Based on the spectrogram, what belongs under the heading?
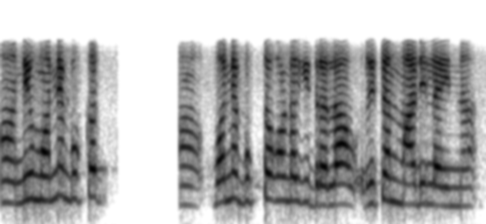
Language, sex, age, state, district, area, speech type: Kannada, female, 18-30, Karnataka, Bellary, urban, conversation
